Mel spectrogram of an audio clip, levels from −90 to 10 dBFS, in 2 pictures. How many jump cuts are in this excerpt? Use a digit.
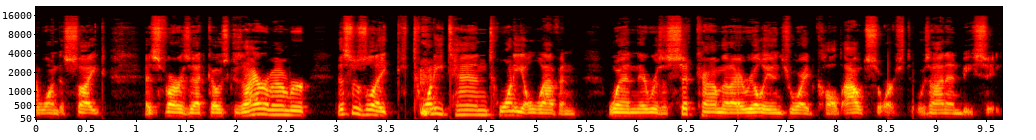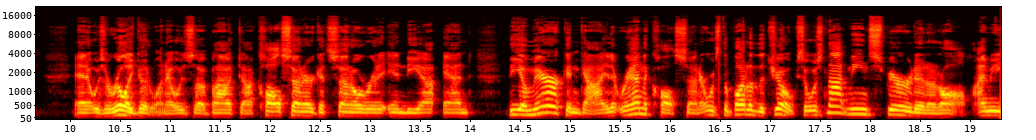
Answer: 0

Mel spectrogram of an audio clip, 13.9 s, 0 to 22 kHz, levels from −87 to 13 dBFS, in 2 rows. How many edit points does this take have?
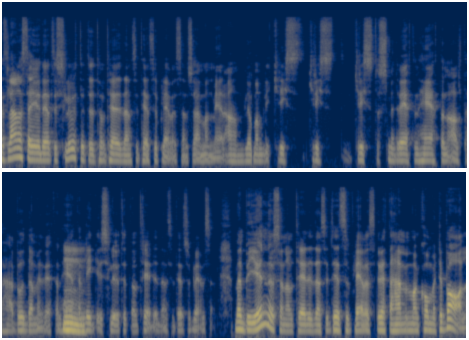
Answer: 2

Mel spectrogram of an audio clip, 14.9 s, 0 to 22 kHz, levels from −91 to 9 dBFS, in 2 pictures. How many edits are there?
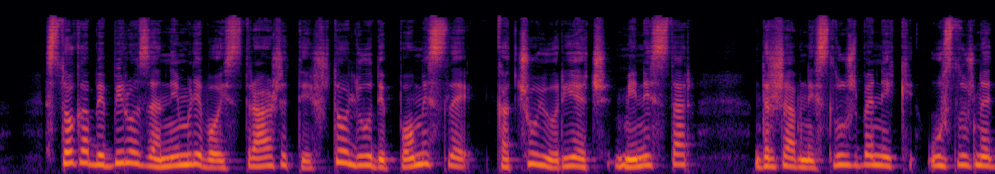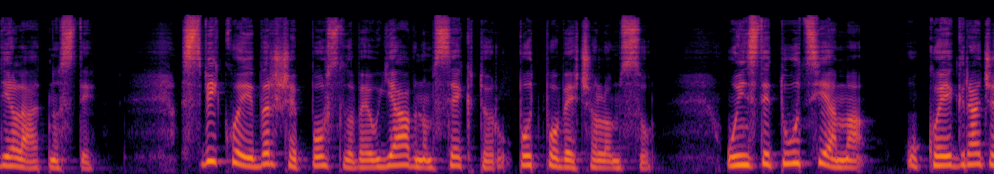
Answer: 3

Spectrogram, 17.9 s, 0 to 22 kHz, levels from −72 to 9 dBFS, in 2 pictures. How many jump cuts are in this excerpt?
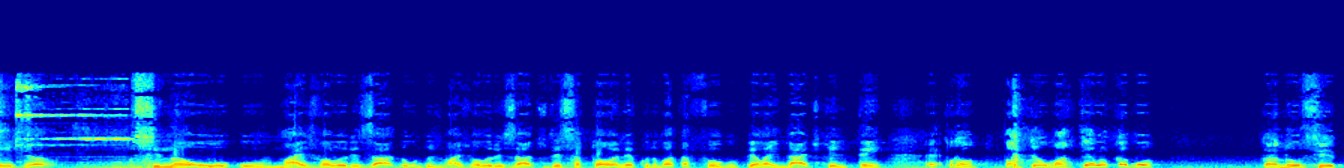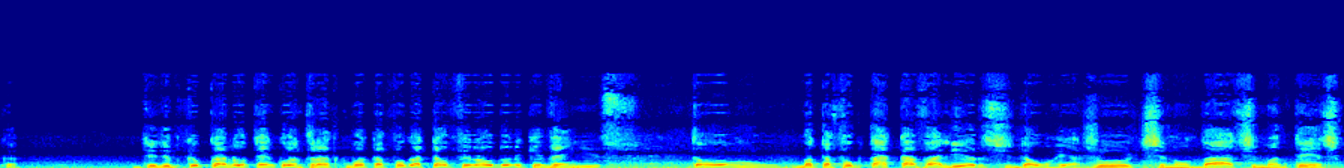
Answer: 2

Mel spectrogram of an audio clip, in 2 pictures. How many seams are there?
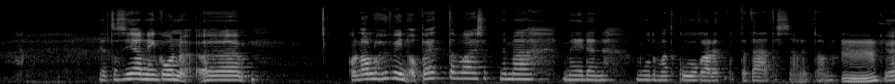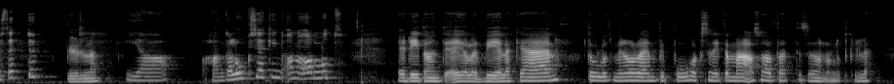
0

